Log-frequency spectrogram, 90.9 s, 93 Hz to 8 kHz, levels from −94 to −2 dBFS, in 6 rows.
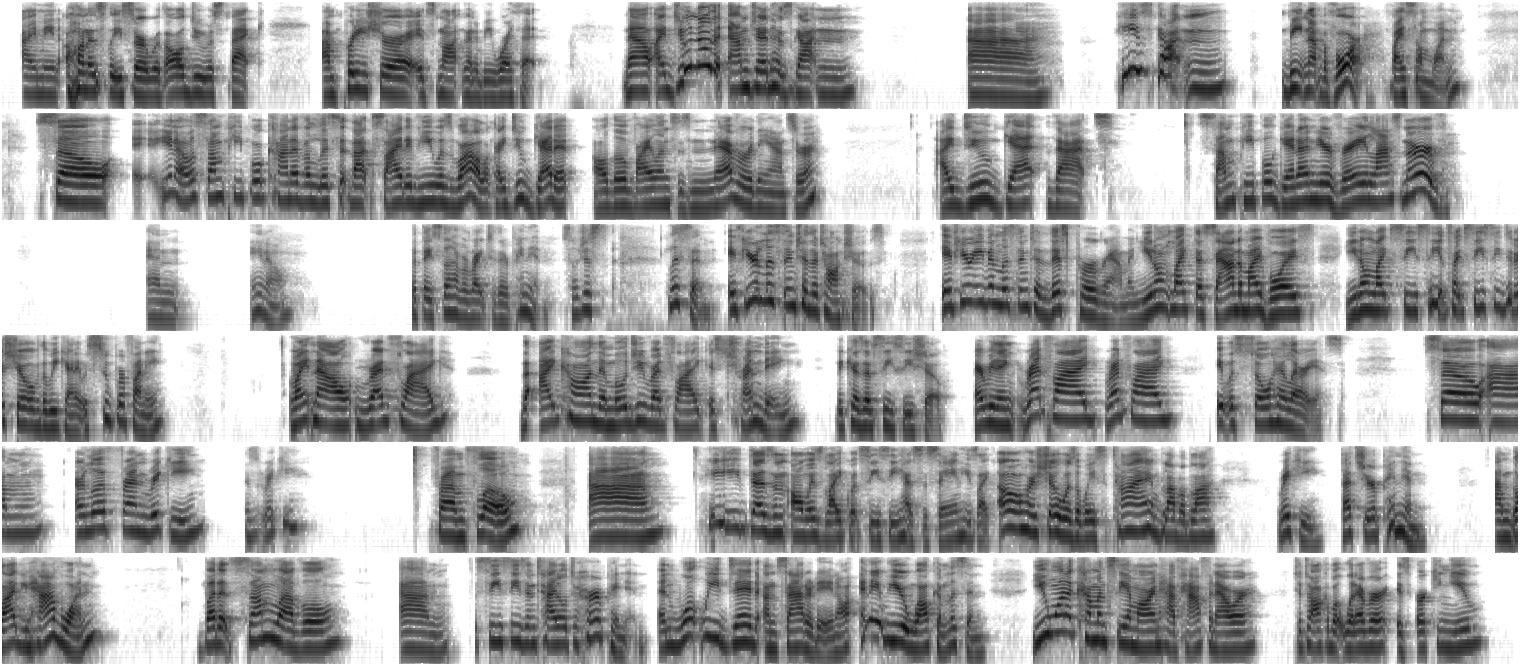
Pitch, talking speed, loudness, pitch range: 200 Hz, 155 wpm, -17 LUFS, 180-235 Hz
